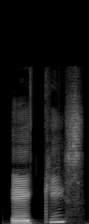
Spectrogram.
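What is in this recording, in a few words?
"x", spanish, female, slow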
